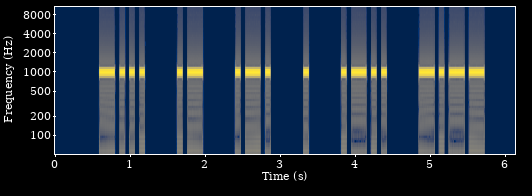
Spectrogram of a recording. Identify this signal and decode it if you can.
Morse code, heard as a keyed tone, about 18 wpm, spaced as for 12 wpm, 1000 Hz. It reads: BARELY
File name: qotdfiles / 12wpm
